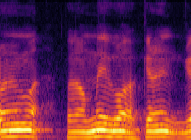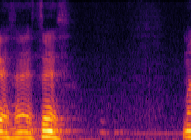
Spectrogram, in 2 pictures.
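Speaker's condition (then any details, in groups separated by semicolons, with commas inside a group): Amyotrophic lateral sclerosis; diagnosed one to two months earlier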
